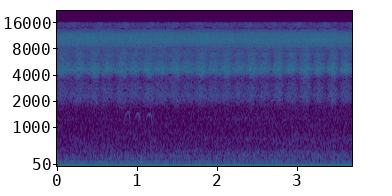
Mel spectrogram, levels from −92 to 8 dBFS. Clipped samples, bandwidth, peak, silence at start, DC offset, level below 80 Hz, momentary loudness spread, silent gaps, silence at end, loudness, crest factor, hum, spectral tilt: under 0.1%; 16.5 kHz; -30 dBFS; 0 s; 0.1%; -76 dBFS; 0 LU; none; 0 s; -40 LUFS; 14 dB; none; 1.5 dB/octave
